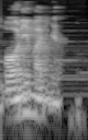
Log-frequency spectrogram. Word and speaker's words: 머리말: 써 유 머린말이라고 말 안 하고 머리말이라고 하니까 발음상 머릿말이라고 슛을 써야 돼. 근데 이게 표준 발음이 머리말이야. 음. 머린말이 아니라 머리말.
